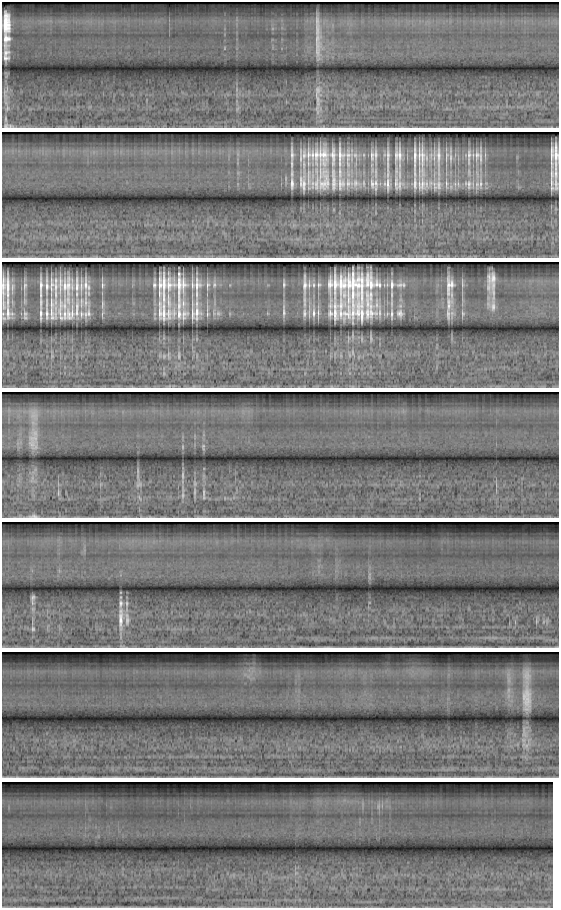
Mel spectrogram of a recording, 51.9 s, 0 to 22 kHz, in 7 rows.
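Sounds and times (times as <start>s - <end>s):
metal tools clinking: 0.0s - 0.2s
steady low hum: 0.0s - 51.9s.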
